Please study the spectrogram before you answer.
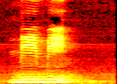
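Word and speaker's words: mneme: word को कैसे पढ़ेंगे नीमी यानी एम का उच्चारण नहीं होगा यहां प मिनिमी नहीं पढ़ेंगे इसमें एम साइलेंट हो जाएगा यानी नीमी ठीक है नीमी नीमी का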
